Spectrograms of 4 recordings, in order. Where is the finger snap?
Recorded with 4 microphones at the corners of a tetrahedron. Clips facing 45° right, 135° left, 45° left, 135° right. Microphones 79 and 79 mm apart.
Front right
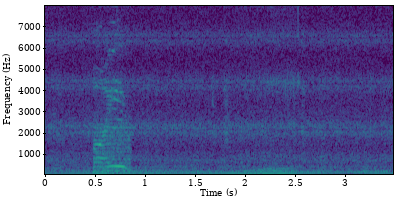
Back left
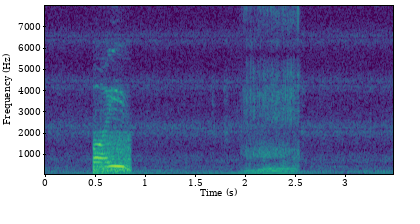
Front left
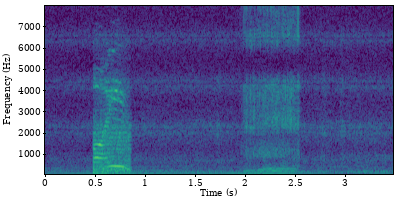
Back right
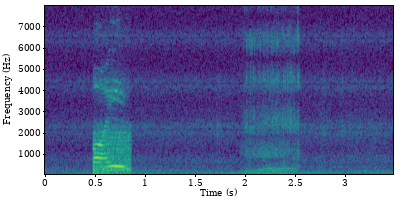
I don't hear a finger snap.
